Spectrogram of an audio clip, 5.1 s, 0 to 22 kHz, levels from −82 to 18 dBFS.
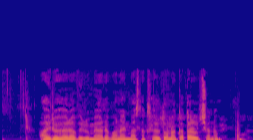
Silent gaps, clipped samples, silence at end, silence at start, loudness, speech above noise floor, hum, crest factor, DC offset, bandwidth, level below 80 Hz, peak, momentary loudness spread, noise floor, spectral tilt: none; under 0.1%; 0.15 s; 0.5 s; -23 LUFS; 27 dB; none; 18 dB; under 0.1%; 11.5 kHz; -42 dBFS; -6 dBFS; 13 LU; -49 dBFS; -7 dB/octave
